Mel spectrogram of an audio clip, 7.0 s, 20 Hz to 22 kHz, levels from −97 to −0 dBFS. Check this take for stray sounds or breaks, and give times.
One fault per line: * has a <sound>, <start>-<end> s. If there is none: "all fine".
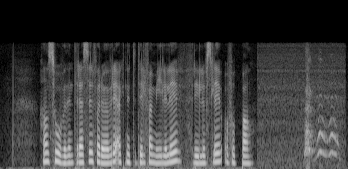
* has a bark, 6.1-6.8 s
